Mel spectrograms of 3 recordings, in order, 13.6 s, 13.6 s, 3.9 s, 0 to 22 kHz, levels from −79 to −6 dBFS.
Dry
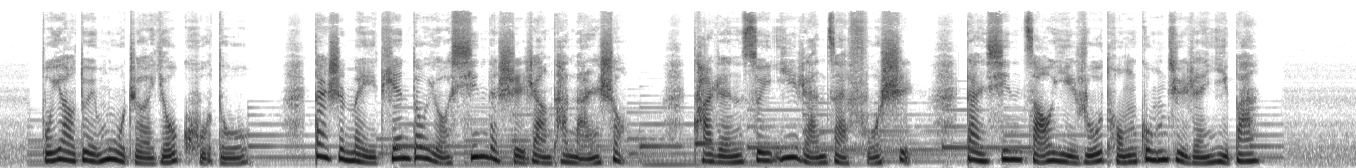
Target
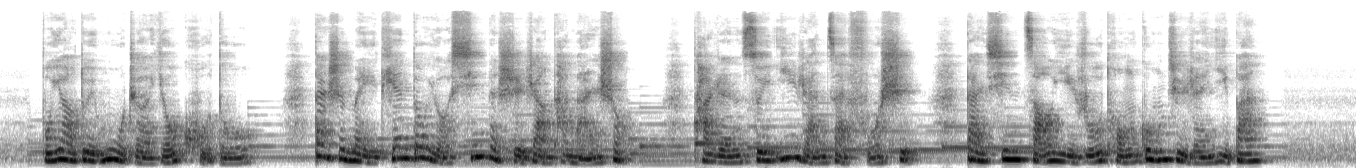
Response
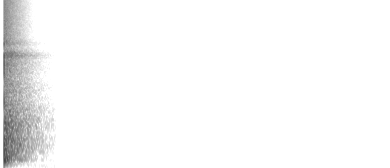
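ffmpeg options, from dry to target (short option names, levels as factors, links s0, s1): -filter_complex "[0:a]asplit=2[s0][s1];[1:a]atrim=start_sample=2205,afade=t=out:st=0.21:d=0.01,atrim=end_sample=9702[s2];[s1][s2]afir=irnorm=-1:irlink=0,volume=0.106[s3];[s0][s3]amix=inputs=2:normalize=0,volume=0.562"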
